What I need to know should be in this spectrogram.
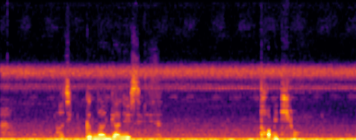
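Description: A young woman speaks with animation nearby.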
